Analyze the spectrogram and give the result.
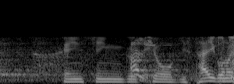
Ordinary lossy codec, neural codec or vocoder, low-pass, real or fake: none; none; 3.6 kHz; real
